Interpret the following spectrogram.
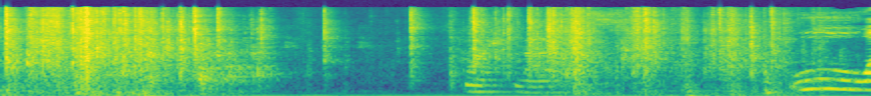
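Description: Plastic snack wrappers crinkling and rustling as packages are handled in and around a cardboard box. It is loudest in about the first second, then thins to scattered rustles. A voice is heard faintly partway through.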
